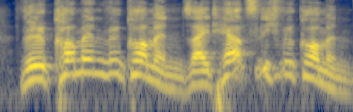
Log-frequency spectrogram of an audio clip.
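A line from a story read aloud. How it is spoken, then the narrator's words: Calling. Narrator (German): ruft sie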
